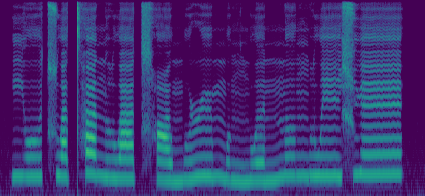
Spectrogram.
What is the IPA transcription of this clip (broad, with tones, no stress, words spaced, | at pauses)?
jo˧˥ʊ̯t͡swä˧t̪ʰa˥˩n lwä˧˥t͡sʰɑ˨˩ʊ̯mu˦ ɻɻ̩˥ mʊ˨˩ŋn̪wə˧˥n n̪ɤ˥ŋlwe˥ɪ̯ ɕɥɛ˥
